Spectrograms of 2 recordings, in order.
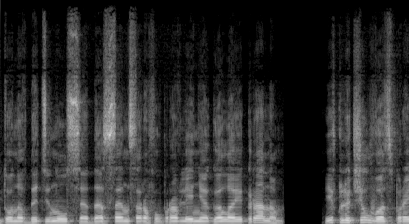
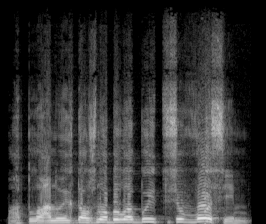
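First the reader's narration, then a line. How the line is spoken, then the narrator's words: Exclaimed. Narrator (Russian): воскликнул Белоцерковский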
